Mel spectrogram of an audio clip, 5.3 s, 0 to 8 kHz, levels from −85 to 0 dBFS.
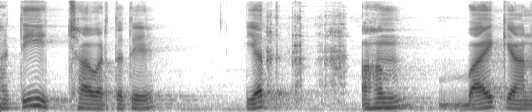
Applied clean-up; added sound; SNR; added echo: none; Glass; 18 dB; none.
